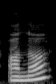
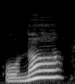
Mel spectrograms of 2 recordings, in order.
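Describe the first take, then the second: First: Said in the usual way. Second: "ona" said with a full O as written; spelling pronunciation. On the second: Shown as a demonstration. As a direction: sound out "ona" letter by letter, with O not A. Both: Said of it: "она is spelled ona".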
